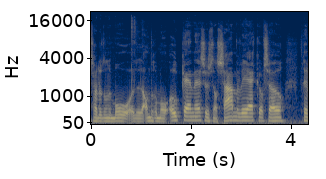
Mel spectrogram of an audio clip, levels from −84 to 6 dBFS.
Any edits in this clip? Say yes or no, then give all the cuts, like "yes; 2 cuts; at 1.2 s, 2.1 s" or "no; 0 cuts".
no; 0 cuts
